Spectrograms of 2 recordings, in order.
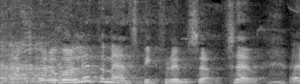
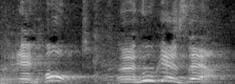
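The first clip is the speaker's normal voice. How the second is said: raised, higher-pitched challenge; sentry's challenge; 6 semitones higher than usual. Acted. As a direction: call out to halt strangers.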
